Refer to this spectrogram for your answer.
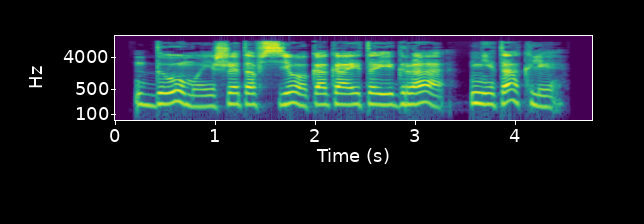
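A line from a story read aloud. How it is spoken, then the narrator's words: Growl. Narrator (Russian): Прорычал он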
